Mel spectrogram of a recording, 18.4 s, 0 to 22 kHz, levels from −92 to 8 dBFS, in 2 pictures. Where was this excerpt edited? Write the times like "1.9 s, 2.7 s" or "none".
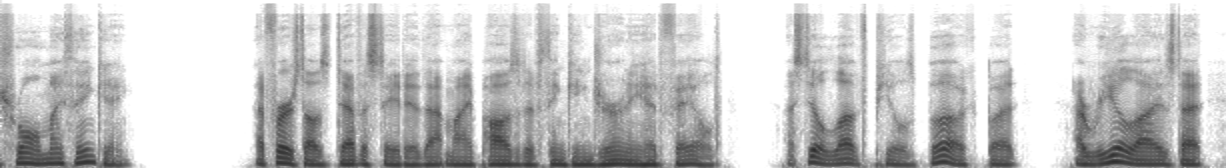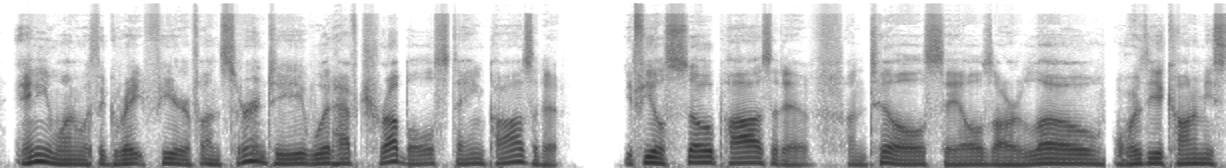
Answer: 13.7 s, 17.5 s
